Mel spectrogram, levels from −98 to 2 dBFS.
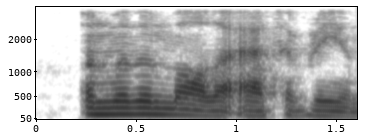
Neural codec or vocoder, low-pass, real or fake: none; 3.6 kHz; real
